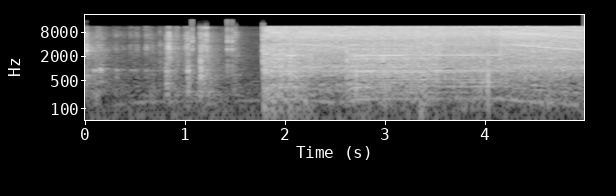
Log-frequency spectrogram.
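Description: Partly disassembled Interskol angle grinder: a few clicks as it is plugged in, then its motor starts abruptly about two seconds in and runs loudly. It sparks and runs at low speed, which the owner puts down to a shorted motor winding.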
